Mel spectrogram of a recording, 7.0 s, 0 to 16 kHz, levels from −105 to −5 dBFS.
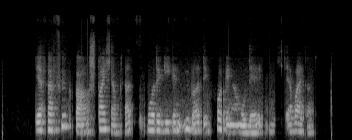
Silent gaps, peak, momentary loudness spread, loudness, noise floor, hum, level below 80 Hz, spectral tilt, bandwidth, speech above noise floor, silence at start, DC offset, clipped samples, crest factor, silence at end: none; -24 dBFS; 10 LU; -42 LUFS; under -90 dBFS; none; -82 dBFS; -8.5 dB/octave; 11 kHz; over 49 dB; 0.7 s; under 0.1%; under 0.1%; 18 dB; 0.75 s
